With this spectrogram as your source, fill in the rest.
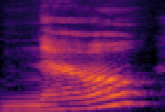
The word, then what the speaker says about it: know: Now, the one with a silent K, no, right, refers to being familiar with something or someone. I know that answer, or I know that boy. Right, K-N-O-W. And remember, we never pronounce the K, so it's no.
